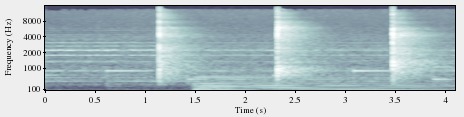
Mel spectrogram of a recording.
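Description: Three slow hand claps, about a second apart, ringing briefly in a small bare room, over sad violin background music whose deeper chords come in between the first and second clap.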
